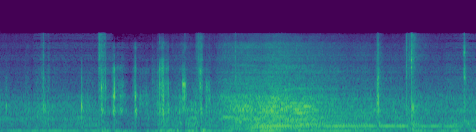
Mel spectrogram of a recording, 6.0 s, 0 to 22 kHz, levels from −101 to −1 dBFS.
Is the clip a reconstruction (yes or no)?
yes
